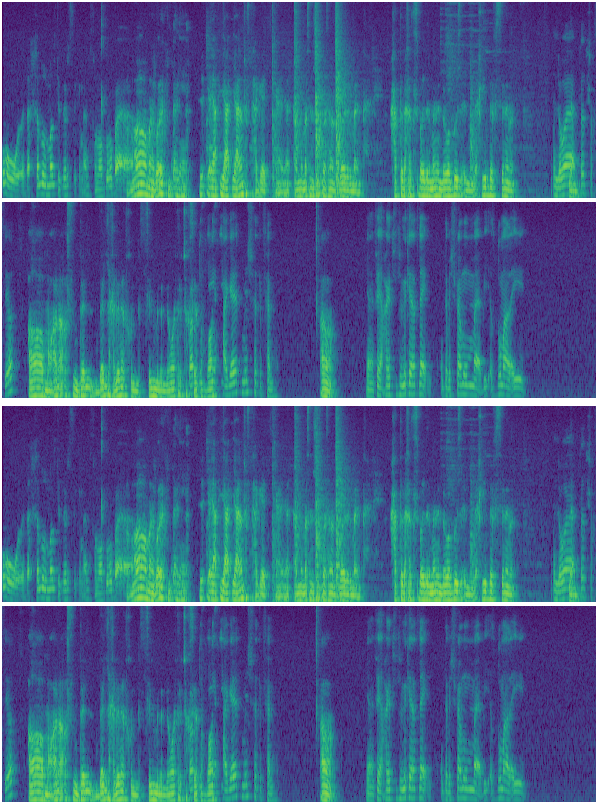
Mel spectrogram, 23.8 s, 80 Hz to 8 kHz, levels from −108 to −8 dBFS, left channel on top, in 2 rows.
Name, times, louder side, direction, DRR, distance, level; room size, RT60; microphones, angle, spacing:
voice 1, 0.0-3.1 3.4-3.8 11.0-11.7 11.9-12.1 15.6-17.4 19.2-20.4 20.6-22.3, left 2 dB, 15° left, 0.3 m, -37 dB
voice 2, 2.5-7.3 7.8-10.2 11.3-11.5 12.4-15.6 15.9-16.1 18.2-18.5, equal, 5° right, 0.8 m, -29 dB
Hammer, 4.0-10.9, left 1 dB, 40° left, 2.0 m, -42 dB
7.4 x 6.0 x 5.1 m
head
